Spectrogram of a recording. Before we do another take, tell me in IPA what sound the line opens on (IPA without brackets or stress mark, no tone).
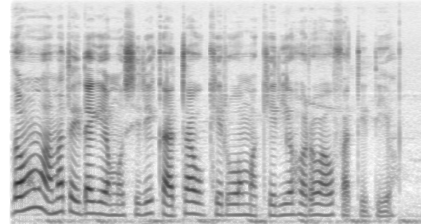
ð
